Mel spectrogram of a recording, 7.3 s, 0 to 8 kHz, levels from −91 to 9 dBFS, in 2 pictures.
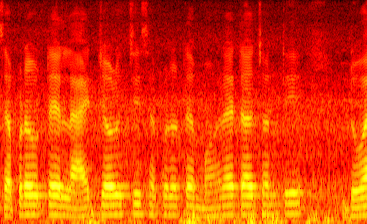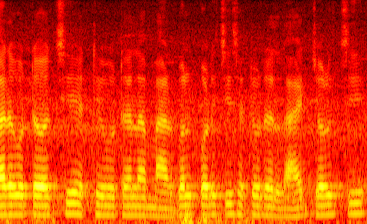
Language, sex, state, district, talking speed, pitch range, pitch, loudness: Odia, male, Odisha, Khordha, 165 wpm, 125-130 Hz, 125 Hz, -17 LUFS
